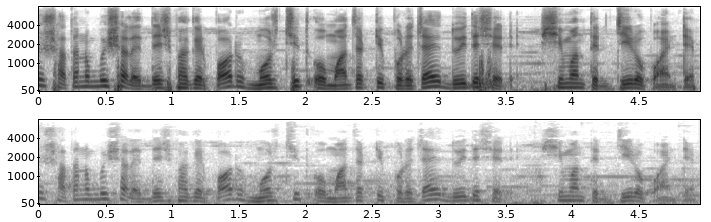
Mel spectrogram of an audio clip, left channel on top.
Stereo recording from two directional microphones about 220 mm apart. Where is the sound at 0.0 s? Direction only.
50° left (ahead or behind).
